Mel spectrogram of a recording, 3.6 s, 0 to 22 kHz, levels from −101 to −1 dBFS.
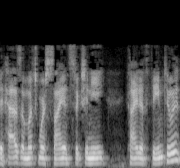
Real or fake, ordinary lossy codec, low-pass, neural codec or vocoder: fake; MP3, 32 kbps; 7.2 kHz; codec, 16 kHz, 4 kbps, FunCodec, trained on Chinese and English, 50 frames a second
